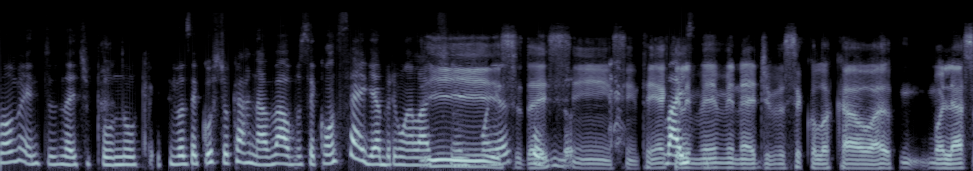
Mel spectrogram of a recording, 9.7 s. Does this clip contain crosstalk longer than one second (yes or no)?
yes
